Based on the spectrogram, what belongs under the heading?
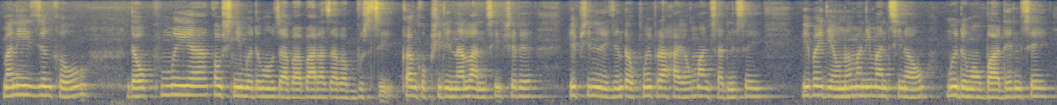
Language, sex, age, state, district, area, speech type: Bodo, female, 30-45, Assam, Kokrajhar, rural, spontaneous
